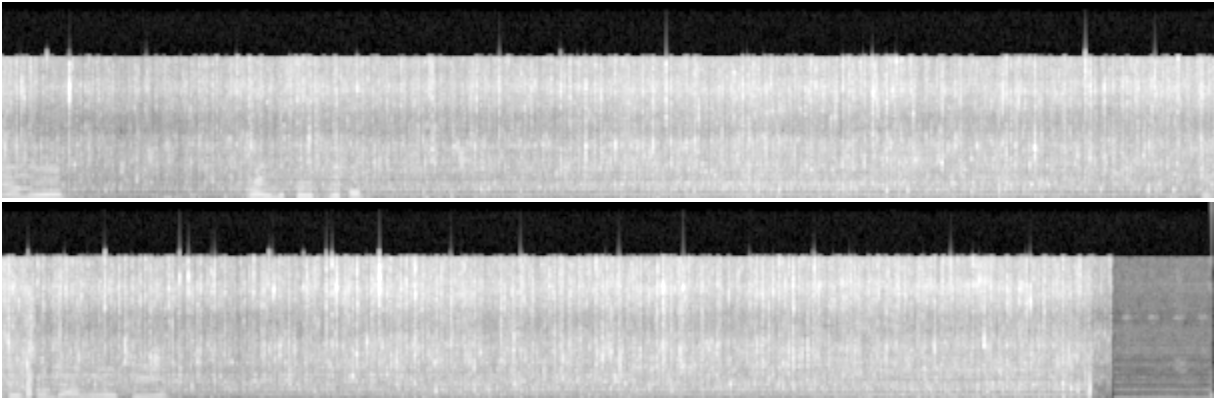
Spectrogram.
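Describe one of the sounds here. Water churns and splashes steadily close by.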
